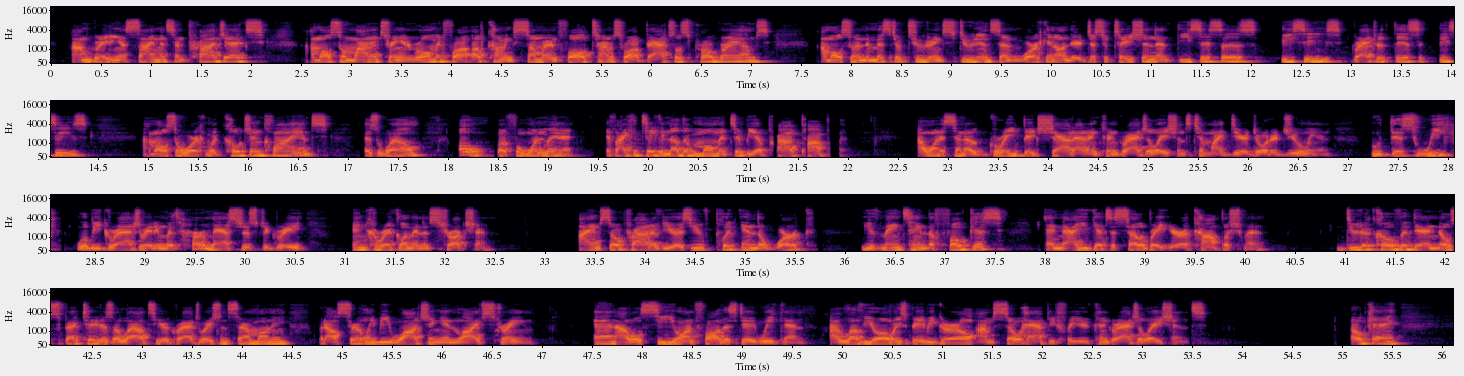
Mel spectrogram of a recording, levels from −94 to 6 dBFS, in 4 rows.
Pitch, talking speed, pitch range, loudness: 120 Hz, 170 wpm, 110-135 Hz, -28 LUFS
